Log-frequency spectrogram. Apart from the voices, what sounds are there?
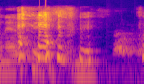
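dog barking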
